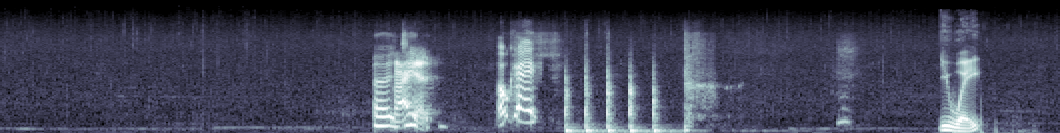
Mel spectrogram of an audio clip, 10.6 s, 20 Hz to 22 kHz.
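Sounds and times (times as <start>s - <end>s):
speech: 3.8s - 5.6s, 9.4s - 9.9s
knocking on a door: 5.6s - 7.0s.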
